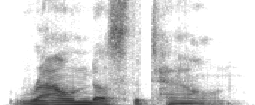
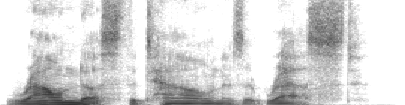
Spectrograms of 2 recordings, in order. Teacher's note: So stressed, two unstressed units and then another stressed unit and then two unstressed and then stressed.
